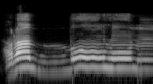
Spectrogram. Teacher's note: Tekan kat hidung sikit je. Bukan panjang sangat. Dia tak sampai 2 harakat. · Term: mim mati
